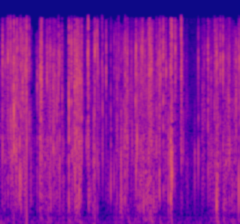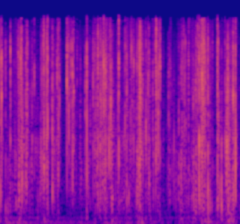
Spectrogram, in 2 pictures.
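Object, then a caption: Thin clear plastic wrapper. A small, empty, folded clear plastic wrapper is held close to the mics and crinkled and squeezed between thumbs and fingertips. It makes dense, bright crackling and crisp snapping in quick irregular bursts, with almost no low end. The sound runs continuously through the clip, rising and falling slightly.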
